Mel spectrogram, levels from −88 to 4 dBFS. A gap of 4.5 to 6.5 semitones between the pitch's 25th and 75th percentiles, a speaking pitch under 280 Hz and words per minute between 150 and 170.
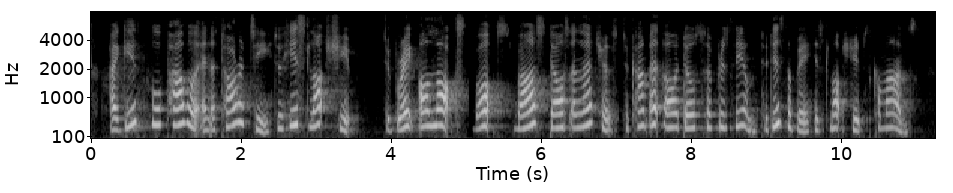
No: average, 4.8 semitones; very high, 315 Hz; average, 160 wpm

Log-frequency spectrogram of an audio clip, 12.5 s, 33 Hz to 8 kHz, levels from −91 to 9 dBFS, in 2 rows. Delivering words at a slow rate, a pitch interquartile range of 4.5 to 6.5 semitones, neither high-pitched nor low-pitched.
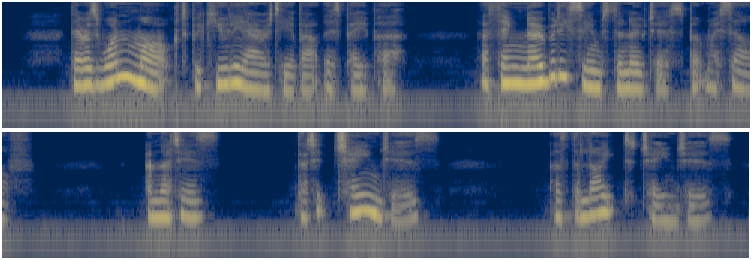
No: slow, 125 wpm; average, 5.0 semitones; high, 200 Hz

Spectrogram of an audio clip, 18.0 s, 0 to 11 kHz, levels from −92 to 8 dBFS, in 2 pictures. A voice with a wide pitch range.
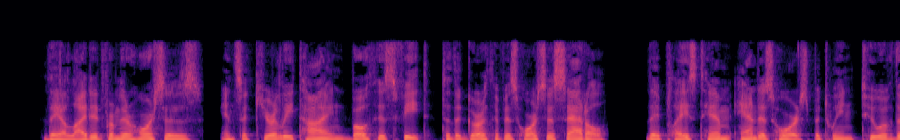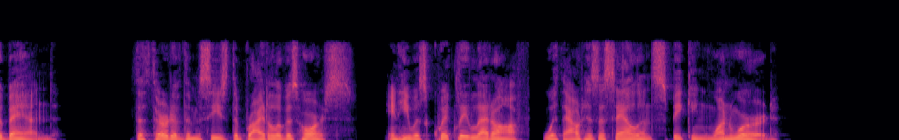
Yes: wide, 6.9 semitones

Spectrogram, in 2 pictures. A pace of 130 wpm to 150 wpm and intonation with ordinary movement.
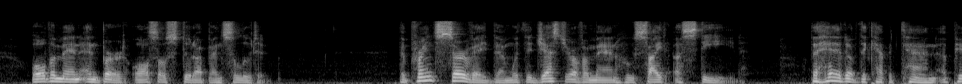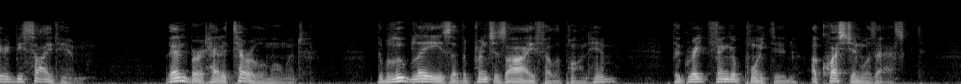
No: average, 175 wpm; average, 4.9 semitones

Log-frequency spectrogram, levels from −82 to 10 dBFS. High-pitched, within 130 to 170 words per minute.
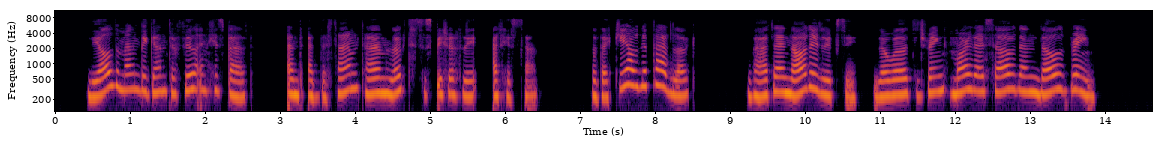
Yes: very high, 260 Hz; average, 150 wpm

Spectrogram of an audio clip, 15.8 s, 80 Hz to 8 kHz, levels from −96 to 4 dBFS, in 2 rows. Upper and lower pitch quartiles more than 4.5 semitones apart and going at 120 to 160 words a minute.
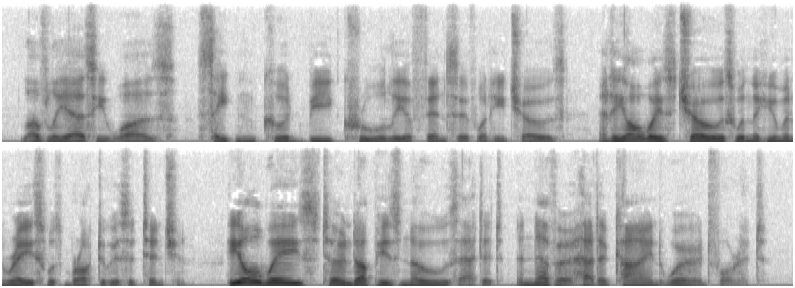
Yes: wide, 5.5 semitones; average, 155 wpm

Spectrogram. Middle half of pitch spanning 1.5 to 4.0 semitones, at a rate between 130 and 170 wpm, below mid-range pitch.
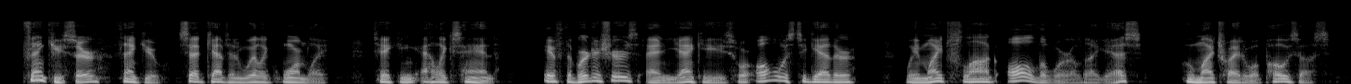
No: average, 4.7 semitones; average, 150 wpm; low, 105 Hz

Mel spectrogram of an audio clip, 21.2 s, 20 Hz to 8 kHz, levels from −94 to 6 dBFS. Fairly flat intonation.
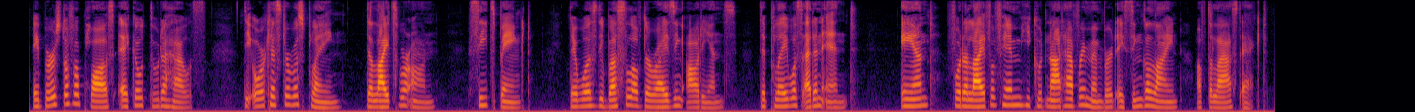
No: average, 3.9 semitones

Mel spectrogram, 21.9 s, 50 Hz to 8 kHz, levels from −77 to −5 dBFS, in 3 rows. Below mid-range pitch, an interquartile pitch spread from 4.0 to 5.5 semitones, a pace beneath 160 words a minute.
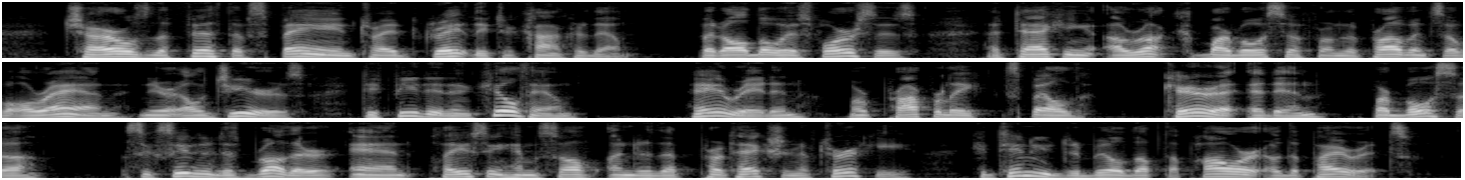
Yes: low, 115 Hz; average, 4.6 semitones; average, 150 wpm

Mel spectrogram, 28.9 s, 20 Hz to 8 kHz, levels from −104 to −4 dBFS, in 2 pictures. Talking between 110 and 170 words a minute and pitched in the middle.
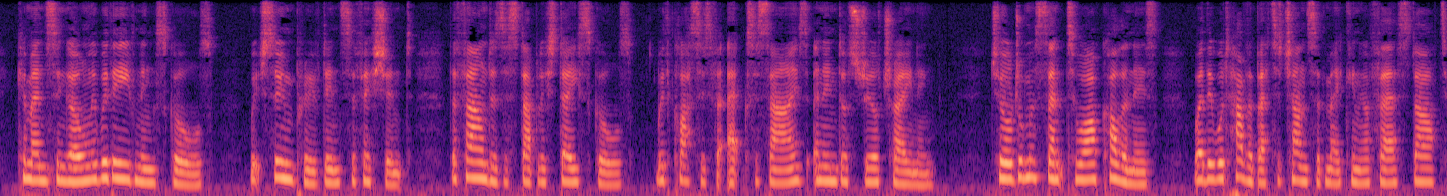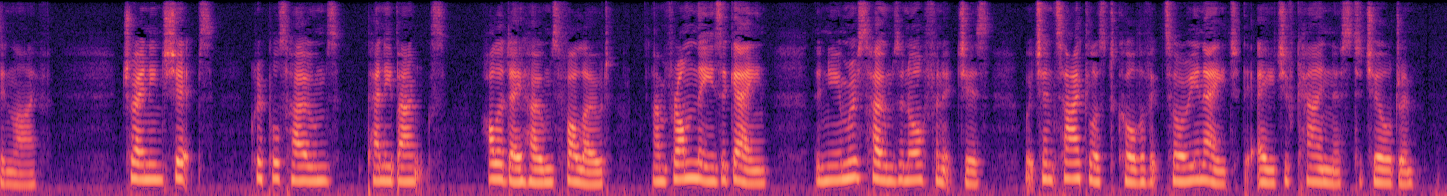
Yes: average, 150 wpm; medium, 170 Hz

